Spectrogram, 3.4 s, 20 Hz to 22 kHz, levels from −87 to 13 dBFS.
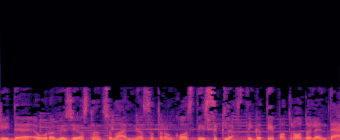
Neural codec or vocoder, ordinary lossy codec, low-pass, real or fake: none; MP3, 32 kbps; 10.8 kHz; real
